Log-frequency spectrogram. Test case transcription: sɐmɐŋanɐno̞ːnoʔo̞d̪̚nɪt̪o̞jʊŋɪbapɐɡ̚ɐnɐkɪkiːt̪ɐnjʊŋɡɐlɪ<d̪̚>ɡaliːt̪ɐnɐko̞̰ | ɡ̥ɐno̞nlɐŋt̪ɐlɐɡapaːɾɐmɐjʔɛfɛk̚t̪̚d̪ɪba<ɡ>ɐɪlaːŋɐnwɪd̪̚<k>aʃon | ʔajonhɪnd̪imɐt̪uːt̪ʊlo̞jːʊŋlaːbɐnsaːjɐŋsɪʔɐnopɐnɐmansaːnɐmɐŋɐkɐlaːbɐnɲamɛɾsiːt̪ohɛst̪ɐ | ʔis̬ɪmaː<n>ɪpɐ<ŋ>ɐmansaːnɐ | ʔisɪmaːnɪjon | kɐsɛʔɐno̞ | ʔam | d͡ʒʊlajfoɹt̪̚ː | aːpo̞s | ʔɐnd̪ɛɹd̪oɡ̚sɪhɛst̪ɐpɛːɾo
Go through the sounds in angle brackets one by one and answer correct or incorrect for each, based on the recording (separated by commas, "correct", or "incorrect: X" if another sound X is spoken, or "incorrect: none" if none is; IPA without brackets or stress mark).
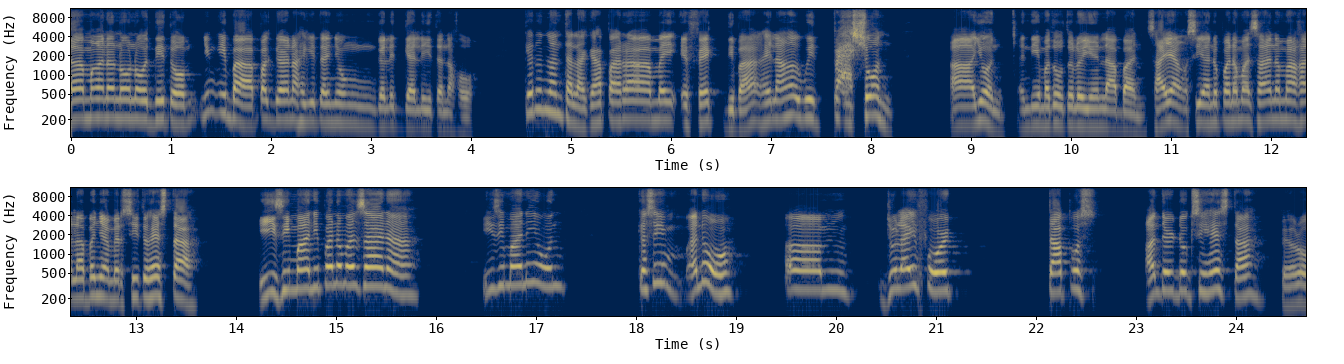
incorrect: t̪̚, incorrect: k, incorrect: p, correct, incorrect: n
